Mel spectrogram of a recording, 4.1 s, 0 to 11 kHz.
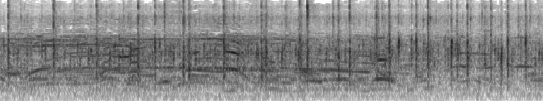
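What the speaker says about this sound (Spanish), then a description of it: "Vienen los aplausos para esta joven." A stadium crowd at the finish of a girls' 1500 meters race breaking into scattered applause and cheering, close and lively, while an announcer talks over it.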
